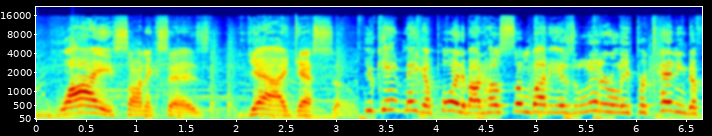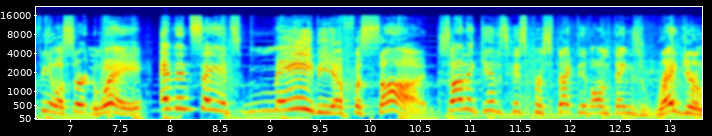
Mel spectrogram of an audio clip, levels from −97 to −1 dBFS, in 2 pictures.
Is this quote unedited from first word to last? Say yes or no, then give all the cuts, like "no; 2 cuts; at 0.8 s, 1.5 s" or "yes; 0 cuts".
no; 2 cuts; at 3.2 s, 10.6 s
